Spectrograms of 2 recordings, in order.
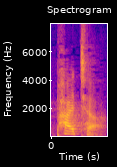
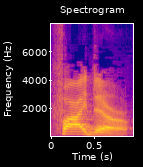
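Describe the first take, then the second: First: A British accent with a clear t and no r. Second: An American accent with a d-like t and r. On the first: "British অ্যাকসেন্টে এই ওয়ার্ডটির উচ্চারণ হবে ফাইটা" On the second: "তারা রটা উচ্চারণ করছে আবার টটাকে ড করছে"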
